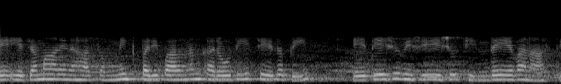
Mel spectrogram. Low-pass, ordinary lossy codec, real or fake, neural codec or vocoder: 3.6 kHz; none; real; none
